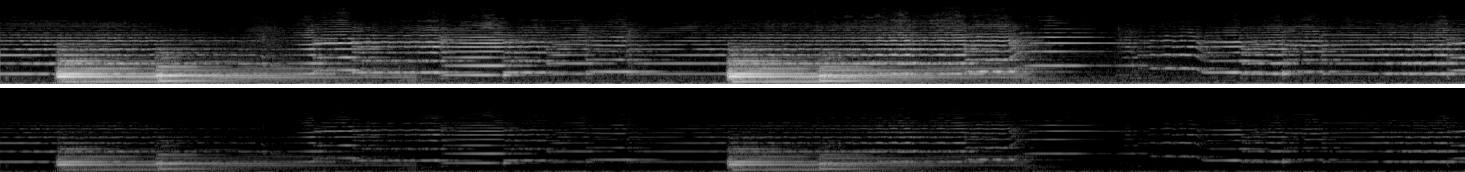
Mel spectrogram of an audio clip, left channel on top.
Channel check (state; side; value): quieter; right; 18.3 dB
